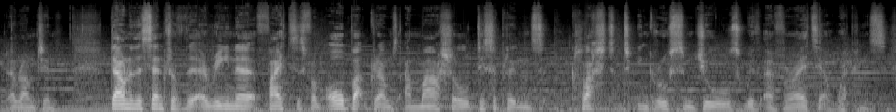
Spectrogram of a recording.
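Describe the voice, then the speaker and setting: A man with a fairly low-pitched voice hosts a reaction video, reading a story aloud casually and commenting as he goes, stumbling and correcting himself along the way.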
